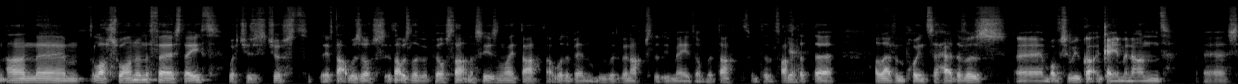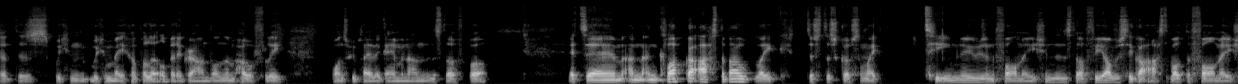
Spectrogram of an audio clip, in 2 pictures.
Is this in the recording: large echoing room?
no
